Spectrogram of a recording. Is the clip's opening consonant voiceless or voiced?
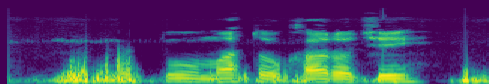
voiceless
